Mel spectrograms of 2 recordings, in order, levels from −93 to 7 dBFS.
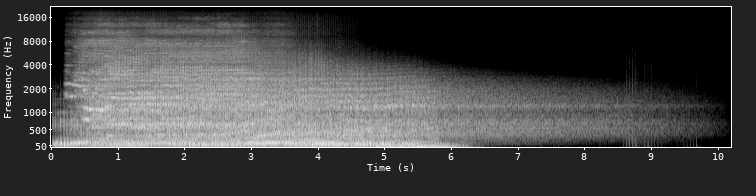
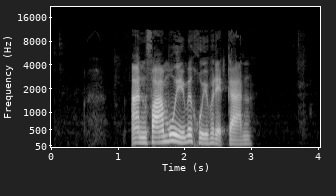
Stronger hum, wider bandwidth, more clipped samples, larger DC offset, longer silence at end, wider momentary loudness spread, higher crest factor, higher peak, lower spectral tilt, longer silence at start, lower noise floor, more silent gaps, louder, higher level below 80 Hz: neither; first, 14.5 kHz vs 11.5 kHz; neither; neither; first, 3 s vs 1.05 s; first, 19 LU vs 7 LU; second, 10 dB vs 20 dB; about the same, -2 dBFS vs 0 dBFS; about the same, -5.5 dB/octave vs -6.5 dB/octave; second, 0 s vs 1.2 s; second, -66 dBFS vs -82 dBFS; neither; first, -10 LUFS vs -18 LUFS; first, -22 dBFS vs -66 dBFS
